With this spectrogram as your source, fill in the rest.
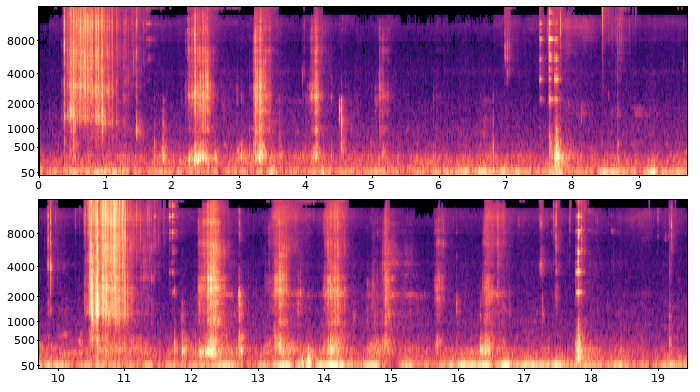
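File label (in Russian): two toasts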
